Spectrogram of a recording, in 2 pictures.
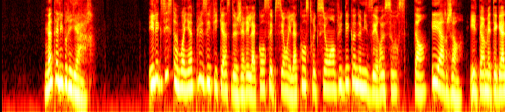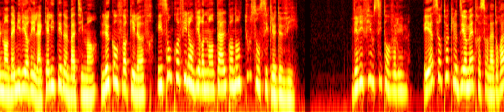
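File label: French Canadian, female, corporate; voice over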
